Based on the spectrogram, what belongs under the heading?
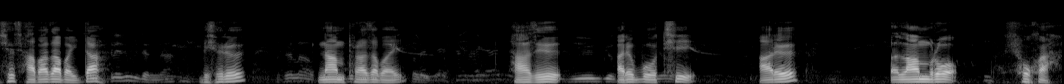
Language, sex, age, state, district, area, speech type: Bodo, male, 60+, Assam, Udalguri, rural, spontaneous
